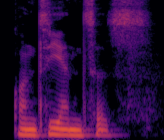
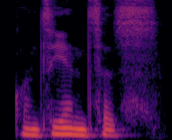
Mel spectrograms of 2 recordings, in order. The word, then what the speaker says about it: conscientious: Next है कॉन्सियंसस। कॉन्सियंसस। इसकी जो स्पेलिंग होती है वो होती है CONSCIENTIOUS।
